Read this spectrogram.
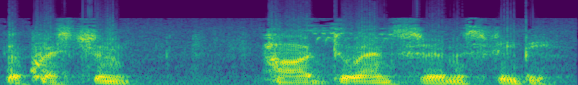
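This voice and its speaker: An actor playing a courteous, wry and mysterious lodger in an old-time radio drama. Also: male voice, a bass voice, measured pace, gravelly, bright, forceful tone, slight background noise, full character voice, poor audio. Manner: courteous, enigmatic.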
